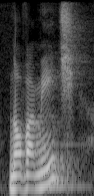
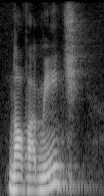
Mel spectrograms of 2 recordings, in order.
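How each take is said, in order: The two takes are said the same way.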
